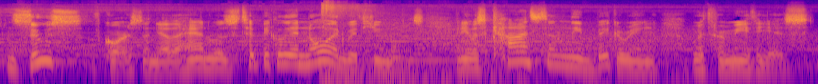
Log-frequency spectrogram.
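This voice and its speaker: A man's voice: mid-range voice, sing-song, brisk. A man giving explanatory, storytelling commentary as a documentary interviewee. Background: music.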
